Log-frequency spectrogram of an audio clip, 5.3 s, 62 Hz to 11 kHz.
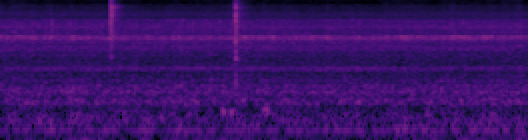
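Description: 3D printer running mid-print: a steady whir of its fans and motors with a high, even tone. Two sharp ticks break through, about a second in and again just past two seconds.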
